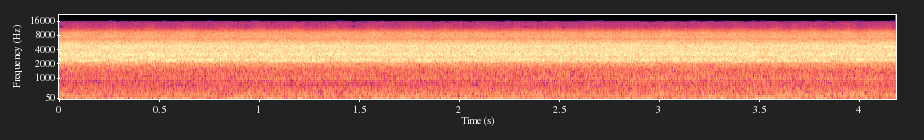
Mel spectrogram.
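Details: Continuous cicada chorus in a Japanese summer at Chionji Temple, Kyoto: an unbroken, even, high-pitched sizzling wash that keeps the same loudness throughout.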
